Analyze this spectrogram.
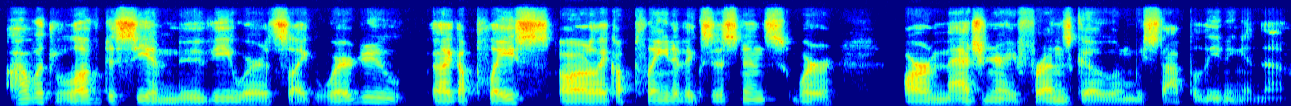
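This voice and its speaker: An American podcast host with a deep, fairly bright voice talks at normal speed with lively intonation. In casual conversation he tells rambling stories, acting out bits of quoted dialogue along the way.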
